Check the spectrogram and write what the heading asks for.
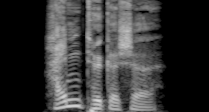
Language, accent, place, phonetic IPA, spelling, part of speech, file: German, Germany, Berlin, [ˈhaɪ̯mˌtʏkɪʃə], heimtückische, adjective, De-heimtückische.ogg
- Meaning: inflection of heimtückisch: 1. strong/mixed nominative/accusative feminine singular 2. strong nominative/accusative plural 3. weak nominative all-gender singular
